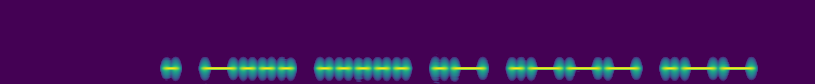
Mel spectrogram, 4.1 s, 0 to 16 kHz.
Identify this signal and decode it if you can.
Morse code, heard as a keyed tone, about 25 wpm, 700 Hz. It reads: EB5AJW
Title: DXCC-100 Call Signs - 6 Characters - Repeated 3x - 25wpm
